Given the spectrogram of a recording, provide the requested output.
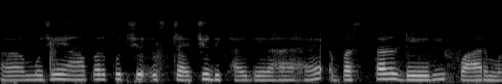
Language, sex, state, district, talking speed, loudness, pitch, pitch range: Hindi, female, Bihar, East Champaran, 165 wpm, -29 LUFS, 210 Hz, 200-235 Hz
